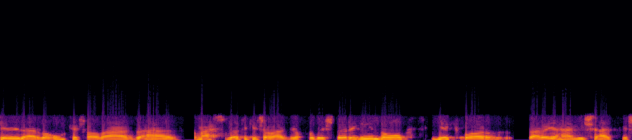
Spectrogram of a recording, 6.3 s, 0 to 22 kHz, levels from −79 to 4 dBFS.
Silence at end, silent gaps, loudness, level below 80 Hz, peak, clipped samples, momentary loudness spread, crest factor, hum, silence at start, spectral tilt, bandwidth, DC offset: 0 s; none; -18 LUFS; -58 dBFS; -6 dBFS; under 0.1%; 6 LU; 12 dB; none; 0 s; -9.5 dB/octave; 5.4 kHz; under 0.1%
